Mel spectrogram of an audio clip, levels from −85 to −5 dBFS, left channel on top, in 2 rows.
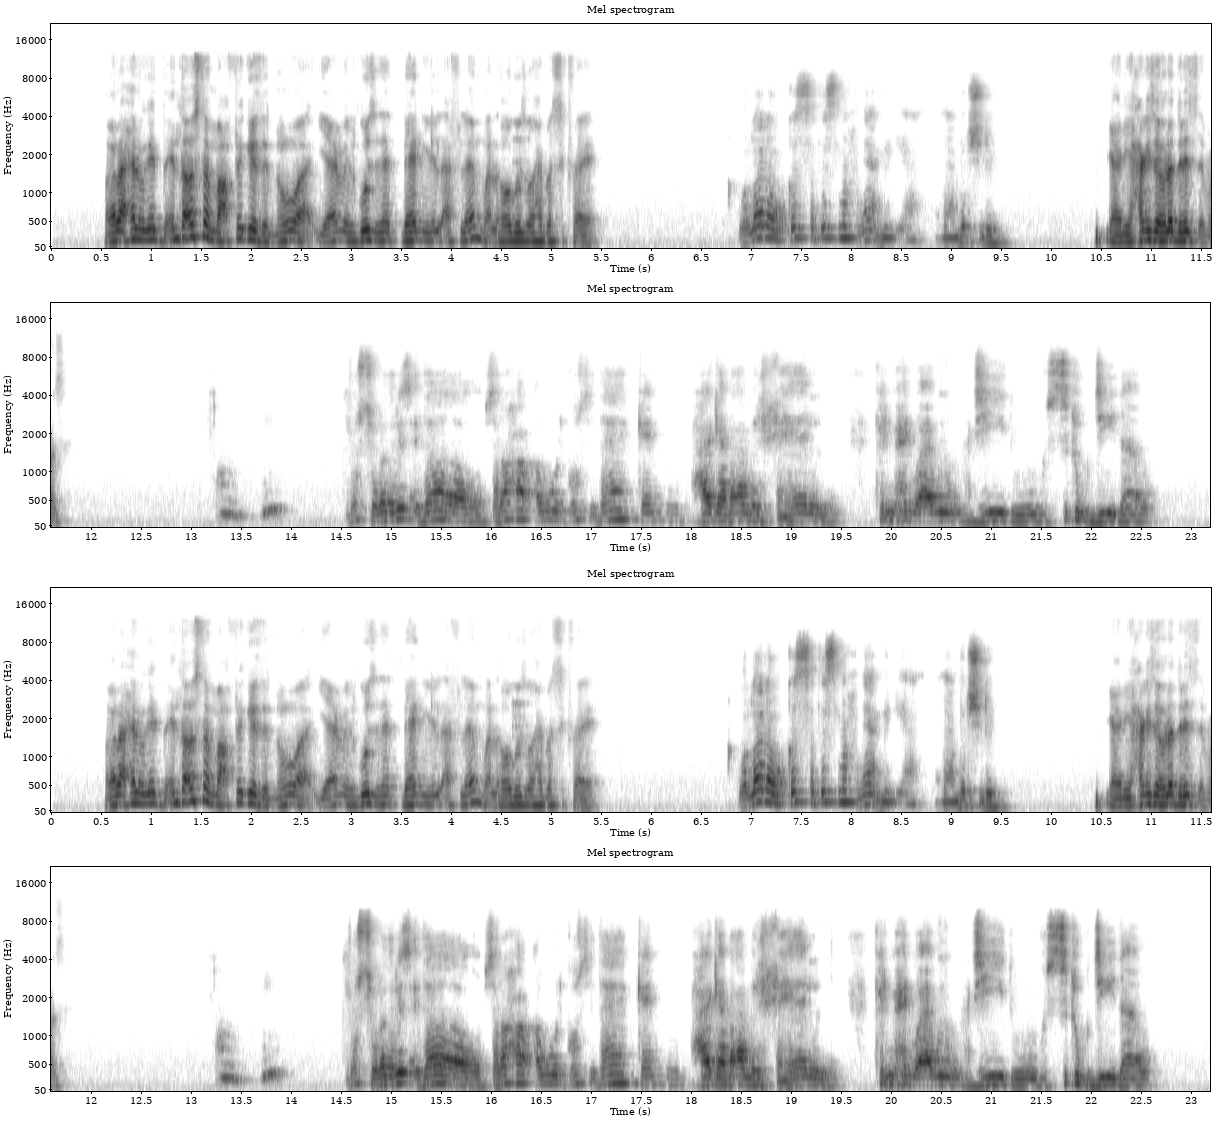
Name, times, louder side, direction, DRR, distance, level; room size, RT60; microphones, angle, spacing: voice 1, 0.5-5.4 10.6-11.7, left 3 dB, 20° left, 0.4 m, -27 dB
voice 2, 6.9-9.6 13.2-13.9 14.5-19.5 19.8-22.6, right 3 dB, 55° right, 0.6 m, -32 dB
4.7 x 2.0 x 4.5 m
head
